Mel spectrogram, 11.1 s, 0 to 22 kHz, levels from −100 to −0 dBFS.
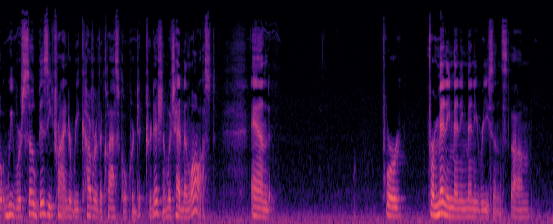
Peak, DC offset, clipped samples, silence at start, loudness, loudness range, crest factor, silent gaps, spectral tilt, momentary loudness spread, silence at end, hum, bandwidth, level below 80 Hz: -20 dBFS; under 0.1%; under 0.1%; 0 s; -41 LUFS; 7 LU; 20 dB; none; -5 dB/octave; 22 LU; 0 s; none; 16.5 kHz; -62 dBFS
